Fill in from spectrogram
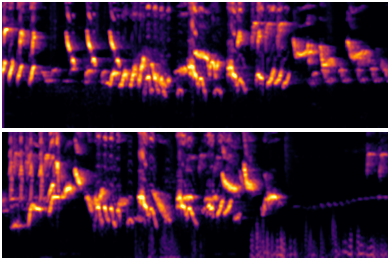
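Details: White-rumped shama song used as a lure to make a silent bird start singing: fast varied whistled phrases, quick rising and falling notes and rattling trills in a continuous stream, with a brief low rustle near the end.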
